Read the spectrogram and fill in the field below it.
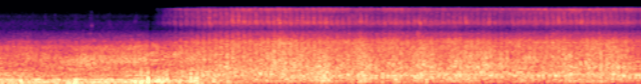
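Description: A helicopter hovers nearby during vertical replenishment of a ship at sea, its rotor and engine producing a loud, constant wash of noise mixed with wind buffeting.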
